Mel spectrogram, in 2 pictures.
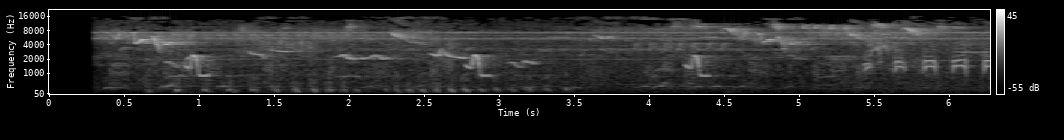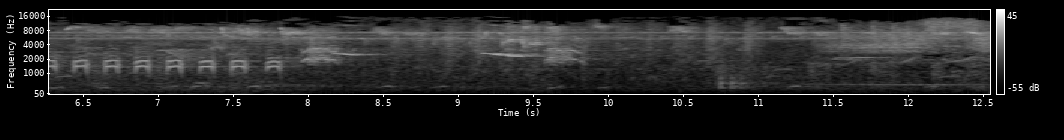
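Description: Forest ambience of many birds chirping and calling over a steady high-pitched insect-like drone. A low rapid pulsing sounds in the first few seconds, and a quick run of about ten repeated notes comes around six to eight seconds in.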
